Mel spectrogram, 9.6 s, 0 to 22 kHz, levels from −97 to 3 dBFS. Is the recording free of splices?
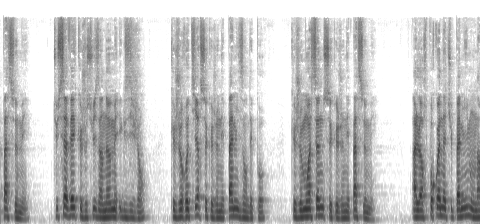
no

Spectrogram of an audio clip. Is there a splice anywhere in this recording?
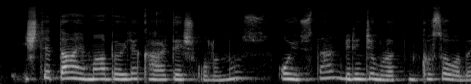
yes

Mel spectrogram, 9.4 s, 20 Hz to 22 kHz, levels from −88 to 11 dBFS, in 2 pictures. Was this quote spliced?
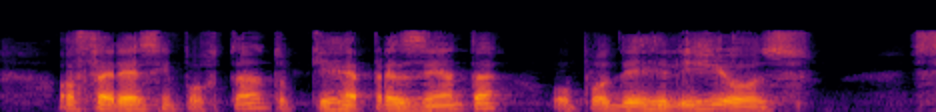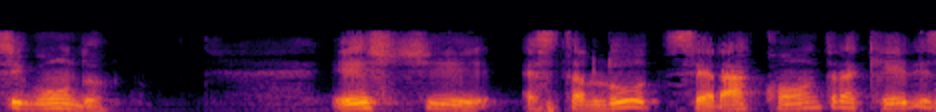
yes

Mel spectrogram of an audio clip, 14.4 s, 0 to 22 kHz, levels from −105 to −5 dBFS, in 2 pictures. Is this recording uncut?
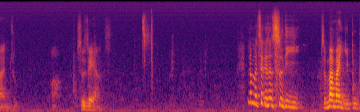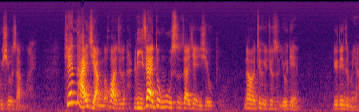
yes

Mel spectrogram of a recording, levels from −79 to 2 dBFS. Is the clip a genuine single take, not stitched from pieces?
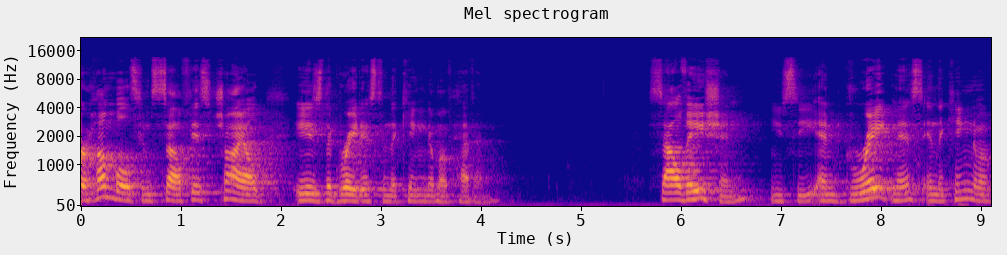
no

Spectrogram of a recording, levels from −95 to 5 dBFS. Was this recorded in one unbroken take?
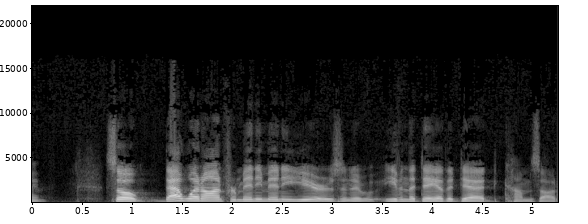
yes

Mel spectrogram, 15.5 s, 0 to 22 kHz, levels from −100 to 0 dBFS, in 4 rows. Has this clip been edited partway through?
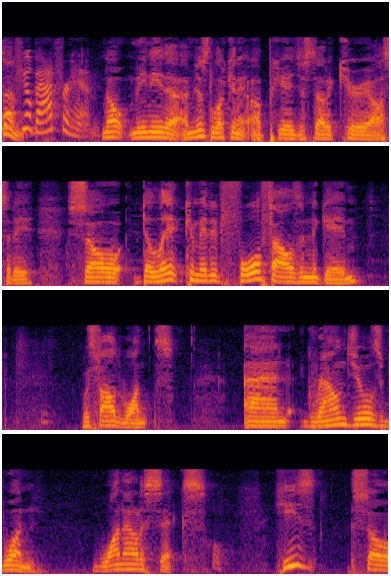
no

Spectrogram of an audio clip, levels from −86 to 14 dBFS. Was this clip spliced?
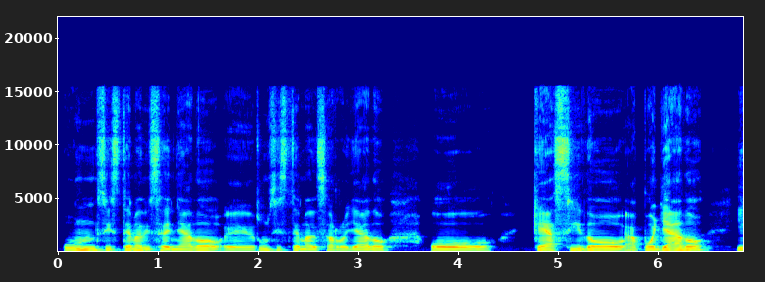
yes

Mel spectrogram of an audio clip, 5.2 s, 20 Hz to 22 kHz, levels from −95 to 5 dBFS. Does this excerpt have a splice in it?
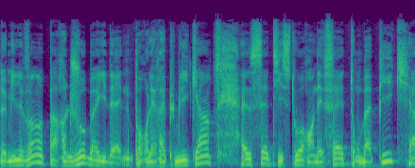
no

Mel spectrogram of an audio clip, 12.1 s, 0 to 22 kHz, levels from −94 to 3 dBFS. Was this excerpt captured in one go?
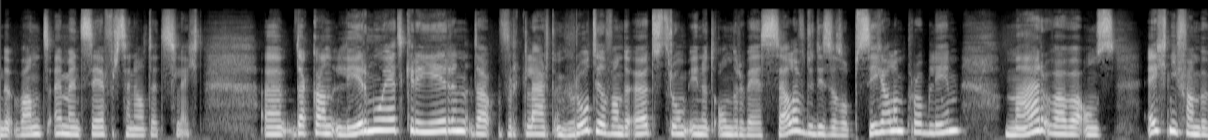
yes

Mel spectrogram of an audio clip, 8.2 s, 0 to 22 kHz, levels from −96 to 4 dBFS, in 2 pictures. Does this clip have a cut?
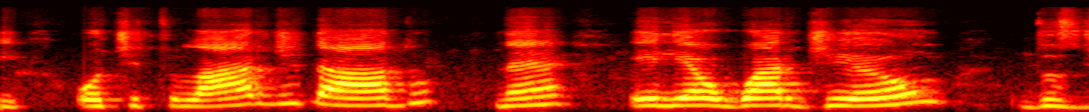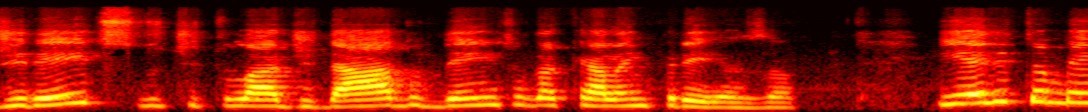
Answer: no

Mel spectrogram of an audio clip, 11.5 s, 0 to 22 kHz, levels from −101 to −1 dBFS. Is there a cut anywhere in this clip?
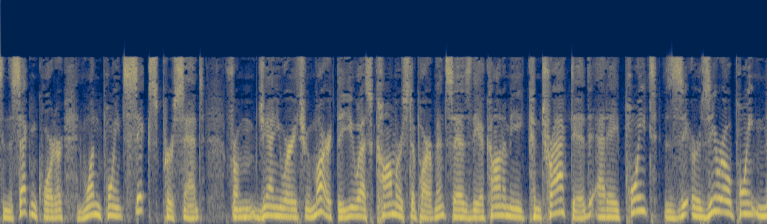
yes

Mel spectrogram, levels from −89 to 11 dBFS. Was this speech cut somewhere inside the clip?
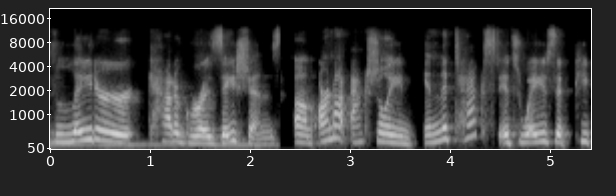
yes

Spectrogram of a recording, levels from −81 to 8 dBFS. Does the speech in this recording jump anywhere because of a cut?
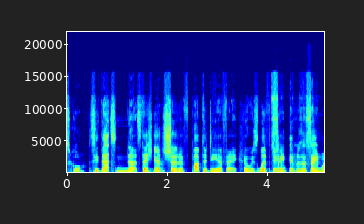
yes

